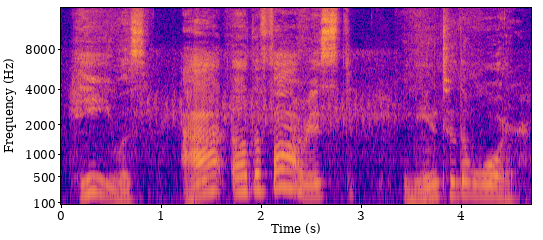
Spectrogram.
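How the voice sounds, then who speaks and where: A woman's voice: mid-range voice, sing-song, slow pace, darkish tone, a little hiss or hum. A middle-aged woman doing a read-aloud storytime for young children, expressively posing questions and answering them, drawing out and repeating words for emphasis. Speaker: children's storybook reader, teacher.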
